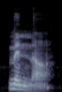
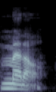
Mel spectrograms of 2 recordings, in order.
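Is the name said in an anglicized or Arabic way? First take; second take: Arabic; anglicized. First: The name is said in its Arabic way. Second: The name is said in an anglicized way. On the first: It is the real pronunciation of the name. "how you actually pronounce it is Minna" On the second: It is made easier for non-Arabic speakers. "make it easier for other people or like whitewash the name a little bit"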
